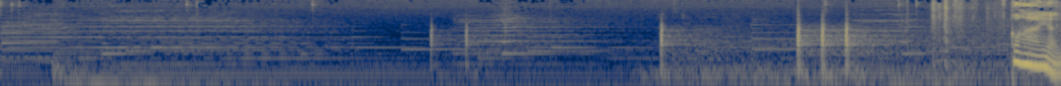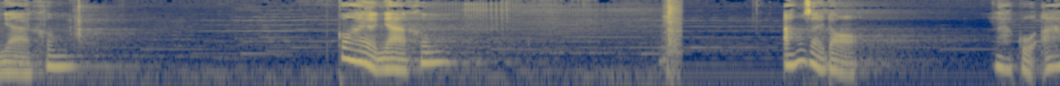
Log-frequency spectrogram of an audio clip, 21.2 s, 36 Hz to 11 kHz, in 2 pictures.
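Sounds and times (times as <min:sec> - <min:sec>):
sustained tonal music: 0:00.0 - 0:21.2
knocking on a door in a village at night: 0:06.6 - 0:07.2, 0:07.9 - 0:09.8
speech: 0:10.1 - 0:11.5, 0:14.0 - 0:15.2, 0:18.6 - 0:19.3, 0:20.8 - 0:21.2.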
